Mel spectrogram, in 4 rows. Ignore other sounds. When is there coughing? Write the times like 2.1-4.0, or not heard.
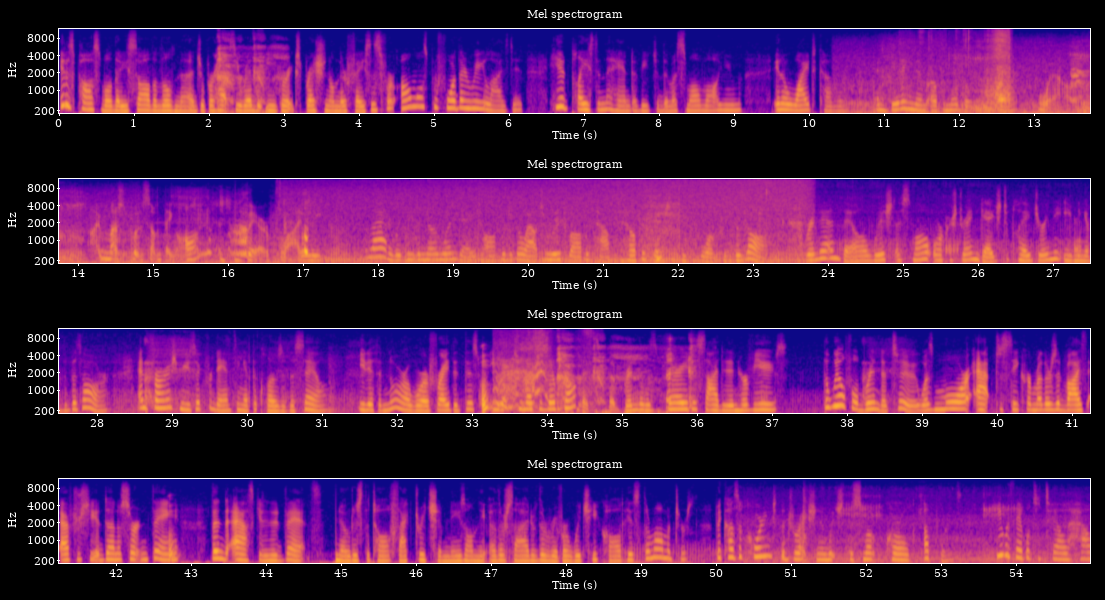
2.1-3.1, 34.1-36.0.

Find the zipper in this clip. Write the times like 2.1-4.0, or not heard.
11.4-12.8, 33.2-34.6.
